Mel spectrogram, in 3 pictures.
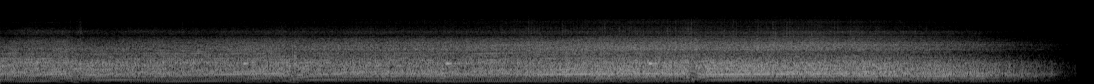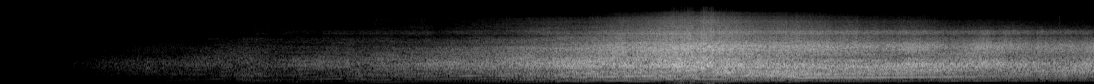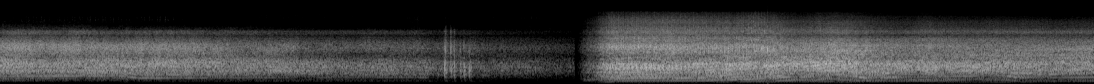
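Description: A sports car's engine accelerating, heard in edited clips: a steady pull with slowly rising pitch for about ten seconds that cuts off abruptly, then after a moment of silence a car building up and passing, loudest about eighteen seconds in and fading away, before another clip cuts in near the end.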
